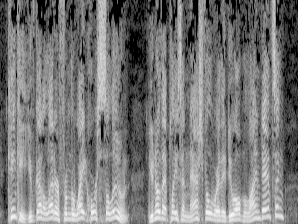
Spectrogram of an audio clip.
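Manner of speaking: play-acted thrilled, eager voice. Narrator quotes the postmaster bringing an express envelope, in an excited tone. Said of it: "said in an excited tone".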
